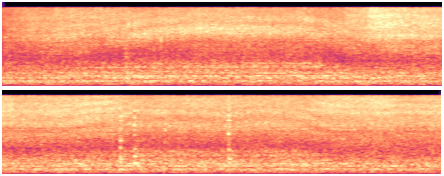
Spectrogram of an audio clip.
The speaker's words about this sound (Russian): У меня разогрето масло. В масло я бросаю лук.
